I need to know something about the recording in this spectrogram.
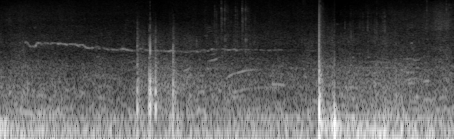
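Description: Fireworks crackle and bang in the distance outdoors.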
